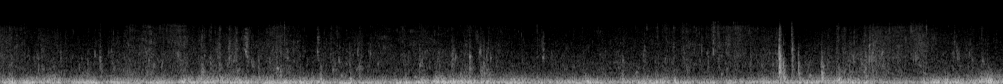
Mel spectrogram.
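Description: Wind buffeting the microphone on open water, a steady low rumble, with scattered light knocks and splashes from the boat and net; one sharper knock comes about three-quarters of the way through.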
